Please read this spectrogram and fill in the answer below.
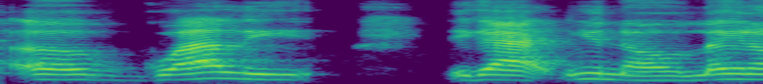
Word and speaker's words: Guale: the original pronunciation of Gwali. It got, you know, later on it became Gullah, but the original pronunciation was Wali.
